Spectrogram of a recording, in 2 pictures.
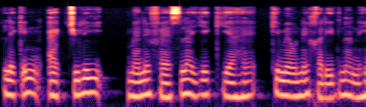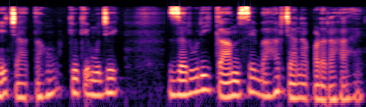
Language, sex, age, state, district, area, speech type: Urdu, male, 30-45, Uttar Pradesh, Lucknow, rural, spontaneous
